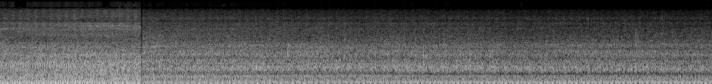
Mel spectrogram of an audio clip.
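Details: Tatra 815 V10 diesel truck, back home after engine repair: settles from a brief higher speed into a steady, even low idle with a regular beat and no knocks; runs healthy.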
